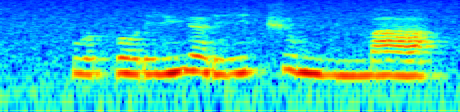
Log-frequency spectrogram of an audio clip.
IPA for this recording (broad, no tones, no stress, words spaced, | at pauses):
kʷɤθoɾi jɛɾi t͡ʃumːa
